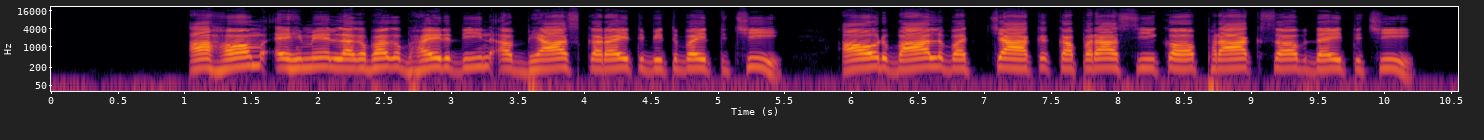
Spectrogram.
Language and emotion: Maithili, neutral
